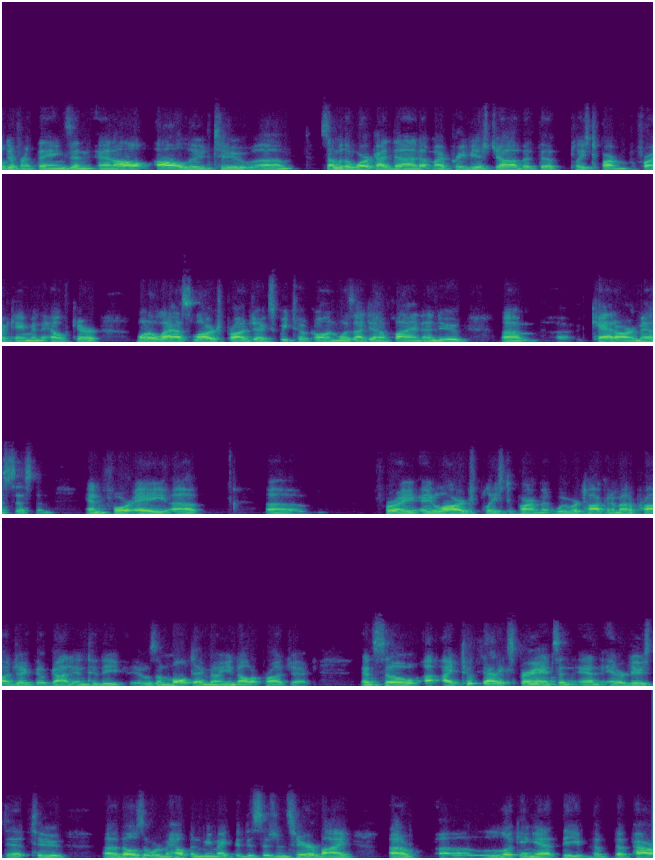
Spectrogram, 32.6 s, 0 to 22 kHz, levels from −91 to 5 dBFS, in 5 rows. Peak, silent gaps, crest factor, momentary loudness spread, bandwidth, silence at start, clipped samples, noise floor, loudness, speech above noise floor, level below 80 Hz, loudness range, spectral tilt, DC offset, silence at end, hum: -6 dBFS; none; 16 dB; 10 LU; 8.2 kHz; 0 s; under 0.1%; -80 dBFS; -22 LUFS; 59 dB; -66 dBFS; 3 LU; -7.5 dB/octave; under 0.1%; 0 s; none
